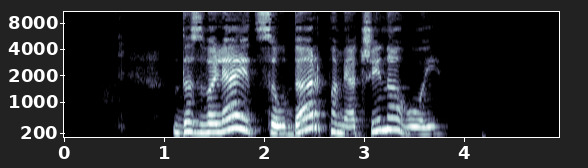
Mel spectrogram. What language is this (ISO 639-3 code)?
bel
